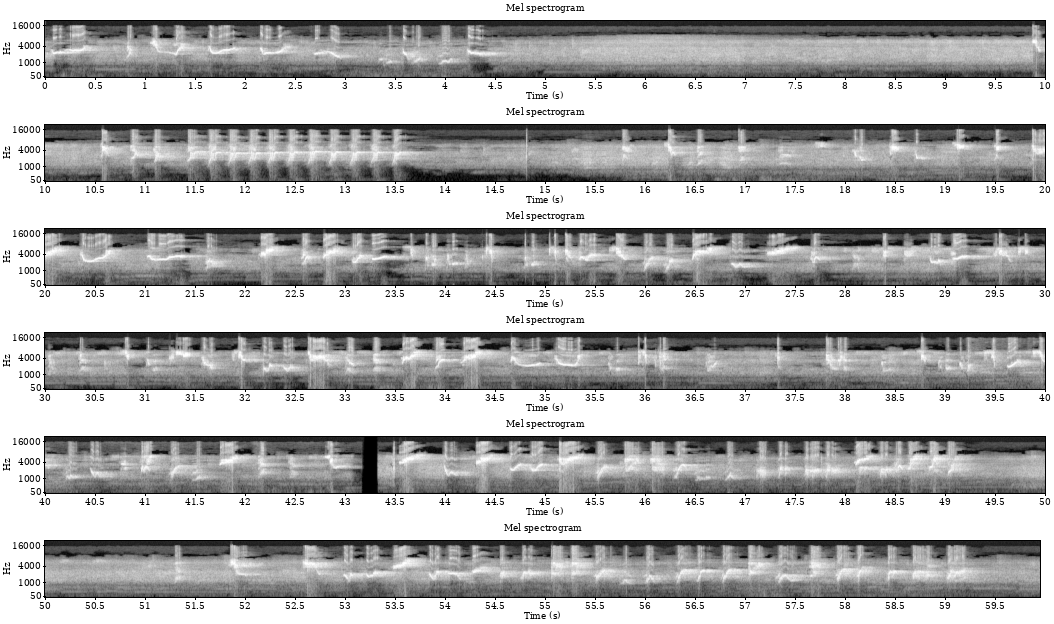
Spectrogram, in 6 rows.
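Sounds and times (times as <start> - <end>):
bird singing chirps and whistles: 0.0 - 5.5, 9.8 - 13.9, 15.2 - 49.4, 50.4 - 59.5
steady hiss: 0.0 - 11.9.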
